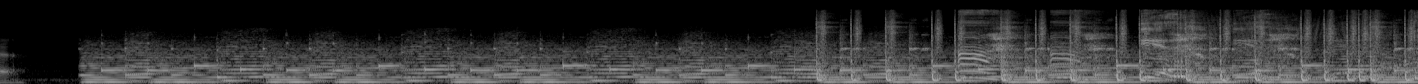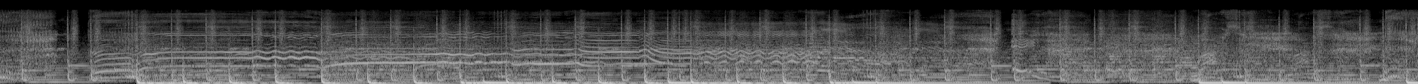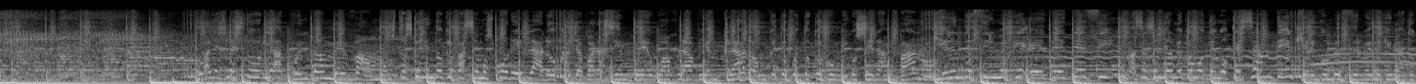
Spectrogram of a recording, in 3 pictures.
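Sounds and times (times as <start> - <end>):
Latin dancehall afro trap: 8.5 - 42.5.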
